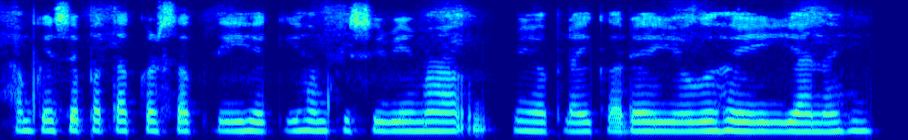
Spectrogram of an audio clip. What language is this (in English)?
Magahi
